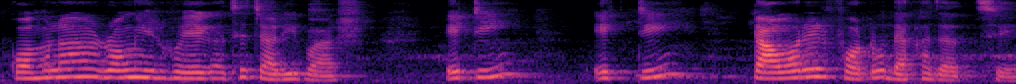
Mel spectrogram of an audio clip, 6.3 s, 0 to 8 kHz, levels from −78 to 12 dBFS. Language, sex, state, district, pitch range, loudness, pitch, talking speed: Bengali, female, West Bengal, Purulia, 195-260 Hz, -21 LUFS, 225 Hz, 115 wpm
